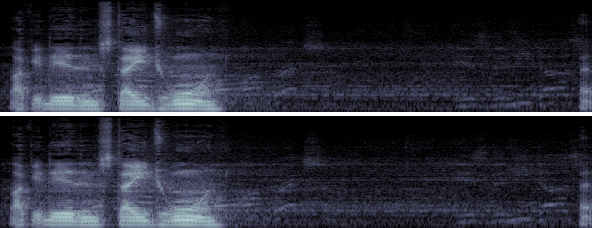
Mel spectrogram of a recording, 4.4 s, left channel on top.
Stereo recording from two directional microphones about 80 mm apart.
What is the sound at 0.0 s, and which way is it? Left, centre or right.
Speech, right.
